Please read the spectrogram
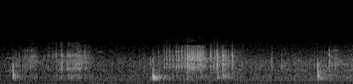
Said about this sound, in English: You hear that? Yeah. It's coming from up there in that attic, ain't it? It ain't coming from me. I'm not so young anymore, but when I start creaking like that, I'll know. I was right. There is somebody in that attic.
